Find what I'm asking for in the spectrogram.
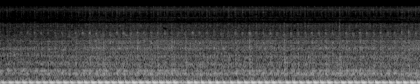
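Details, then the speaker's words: Scooter with about 2,964 km after two months of use, cold morning warm-up idle: deep uneven throb with a rough clattering knock three to four times a second; owner hears it from the CVT and is unsure whether it is normal. "ada suara klotok-klotok gitu loh guys dengerin ya"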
